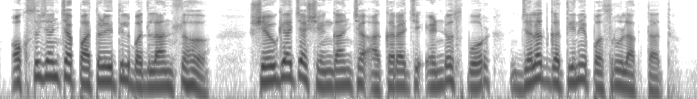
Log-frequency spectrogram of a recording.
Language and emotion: Marathi, neutral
